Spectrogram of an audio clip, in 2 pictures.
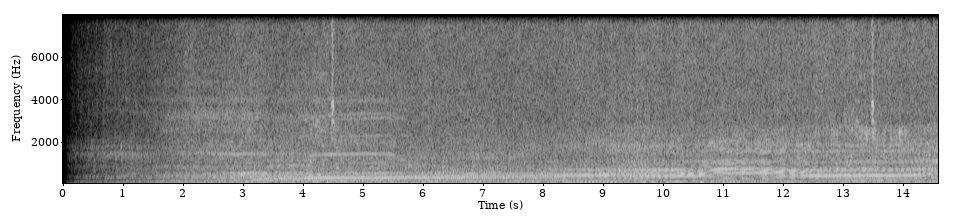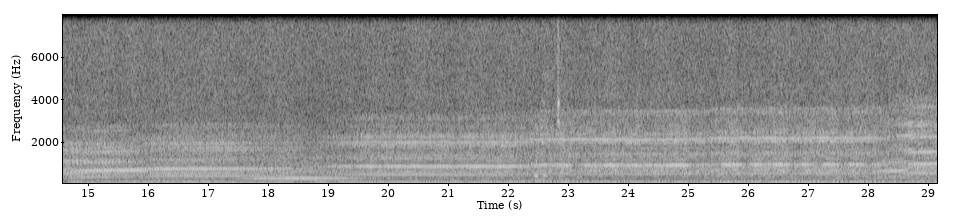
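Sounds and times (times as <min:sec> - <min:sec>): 
motor boat: 0:00.0 - 0:29.1.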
